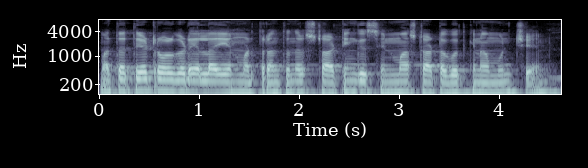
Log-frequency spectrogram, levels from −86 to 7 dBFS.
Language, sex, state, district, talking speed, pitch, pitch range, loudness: Kannada, male, Karnataka, Belgaum, 180 wpm, 120 Hz, 115-125 Hz, -16 LUFS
